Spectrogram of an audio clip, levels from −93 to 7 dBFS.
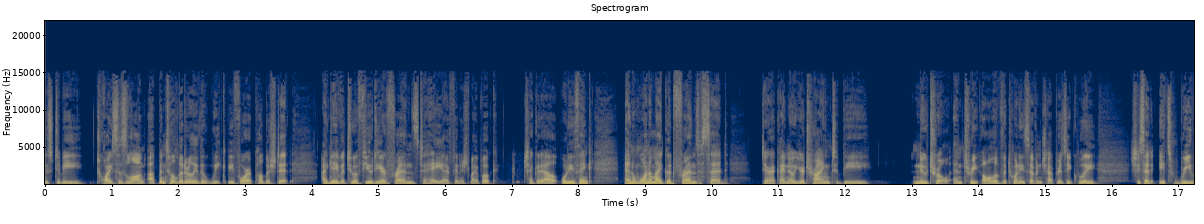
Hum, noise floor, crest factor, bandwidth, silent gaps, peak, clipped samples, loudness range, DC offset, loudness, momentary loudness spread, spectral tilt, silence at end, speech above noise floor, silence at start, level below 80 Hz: none; -77 dBFS; 20 dB; 16 kHz; none; -4 dBFS; under 0.1%; 3 LU; under 0.1%; -24 LUFS; 9 LU; -5 dB/octave; 0 s; 53 dB; 0 s; -56 dBFS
